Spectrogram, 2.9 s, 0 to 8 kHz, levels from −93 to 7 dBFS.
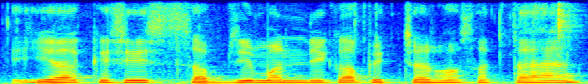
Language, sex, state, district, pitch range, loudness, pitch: Hindi, male, Bihar, Patna, 155-165 Hz, -14 LUFS, 160 Hz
